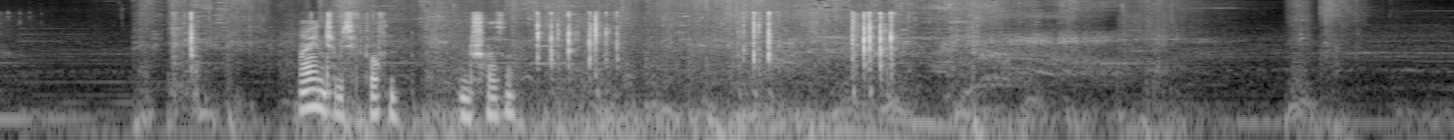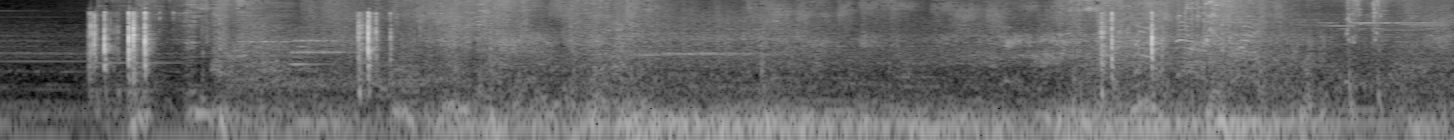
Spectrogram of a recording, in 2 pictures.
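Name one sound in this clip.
Magic spells whoosh and clash in a fast fight.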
